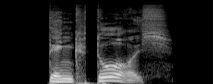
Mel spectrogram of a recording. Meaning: singular imperative of durchdenken
- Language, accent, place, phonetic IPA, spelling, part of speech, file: German, Germany, Berlin, [ˌdɛŋk ˈdʊʁç], denk durch, verb, De-denk durch.ogg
